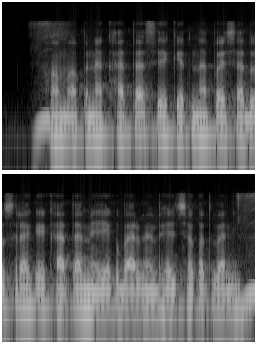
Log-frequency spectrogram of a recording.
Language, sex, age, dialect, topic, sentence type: Bhojpuri, male, 18-24, Southern / Standard, banking, question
